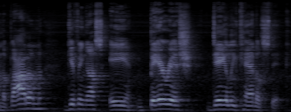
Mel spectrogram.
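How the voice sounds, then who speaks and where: Over noticeable background noise and audible room echo, a man talks at a very slow pace. His pitch is fairly high. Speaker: forex trading instructor. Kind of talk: tutorial. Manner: casual.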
